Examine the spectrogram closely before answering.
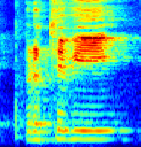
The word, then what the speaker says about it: पृथ्वी: और इस मात्रा का जो उच्चारण है वो री की तरह होता है, जैसे पृथ्वी, हृदय, ग्रह, ऐसे शब्दों में इसका प्रयोग किया जाता है।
